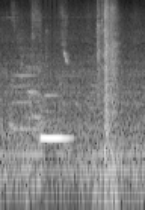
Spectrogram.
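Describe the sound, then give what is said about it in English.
Subway train sliding doors inside a rumbling carriage as a man boards: a short steady warning tone sounds, then a quick whooshing slide and soft thud as the doors close, with no talking. “A man boards the subway frantic.”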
